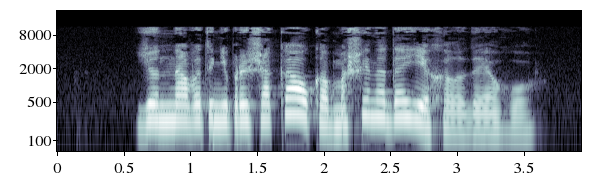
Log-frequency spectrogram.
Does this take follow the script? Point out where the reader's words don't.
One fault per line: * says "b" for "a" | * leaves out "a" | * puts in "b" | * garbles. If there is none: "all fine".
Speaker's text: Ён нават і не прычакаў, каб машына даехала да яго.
all fine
